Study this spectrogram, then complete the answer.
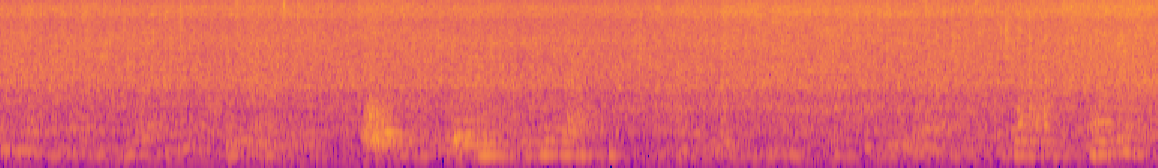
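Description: A ground spice paste frying with prawns in a pan, a soft continuous sizzle heard close with a few light clinks and stirring scrapes over it.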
